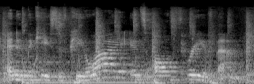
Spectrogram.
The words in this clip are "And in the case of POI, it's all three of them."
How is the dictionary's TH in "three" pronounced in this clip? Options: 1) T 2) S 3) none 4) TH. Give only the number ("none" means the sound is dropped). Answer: 4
